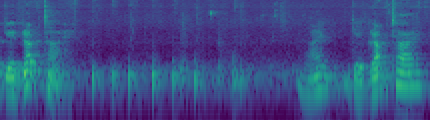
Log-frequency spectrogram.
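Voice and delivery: "gegraptai" said as ge-grap-tai, gently, with a hard g; Greek word. Shown as a demonstration. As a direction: spell the Greek out, "gegraptai" syllable by syllable. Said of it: "comes from one word in Greek".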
